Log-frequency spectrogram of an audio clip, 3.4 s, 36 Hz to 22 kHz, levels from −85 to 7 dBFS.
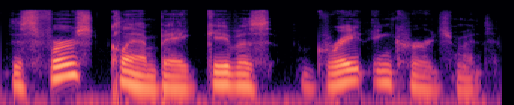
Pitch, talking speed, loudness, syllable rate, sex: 125 Hz, 140 wpm, -17 LUFS, 4.3 syllables/s, male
